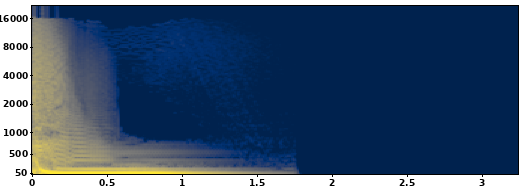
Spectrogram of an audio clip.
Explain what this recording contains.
hardstyle kick 1
A hard hardstyle kick
hardstyle, punch, nu-style, kick, tok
